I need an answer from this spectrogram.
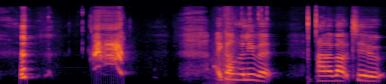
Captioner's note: screams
